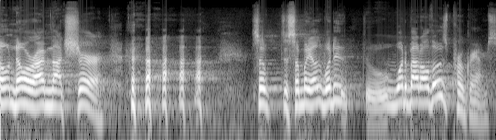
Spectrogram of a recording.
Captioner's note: laugh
